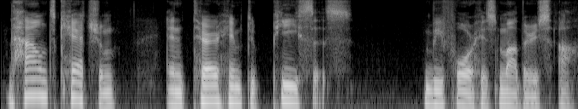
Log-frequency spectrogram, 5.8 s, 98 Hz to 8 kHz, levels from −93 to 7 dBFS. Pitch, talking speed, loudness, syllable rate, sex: 105 Hz, 135 wpm, -20 LUFS, 4.1 syllables/s, male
